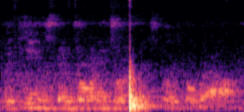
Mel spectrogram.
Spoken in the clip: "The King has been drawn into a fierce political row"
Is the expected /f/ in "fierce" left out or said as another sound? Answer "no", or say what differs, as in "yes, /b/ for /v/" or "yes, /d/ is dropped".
yes, /p/ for /f/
